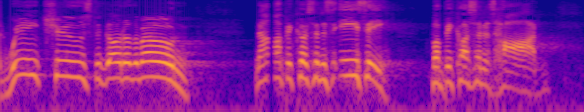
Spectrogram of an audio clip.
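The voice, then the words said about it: Put-on Boston accent. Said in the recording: “Trying to do my Boston accent there.”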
